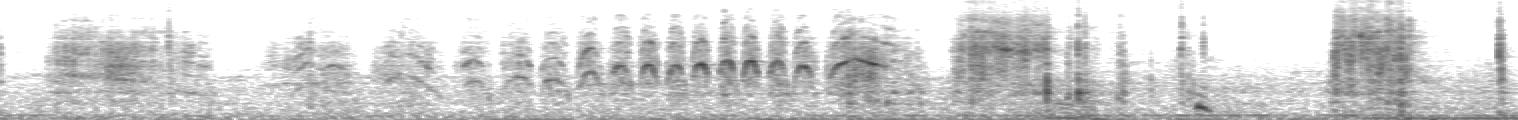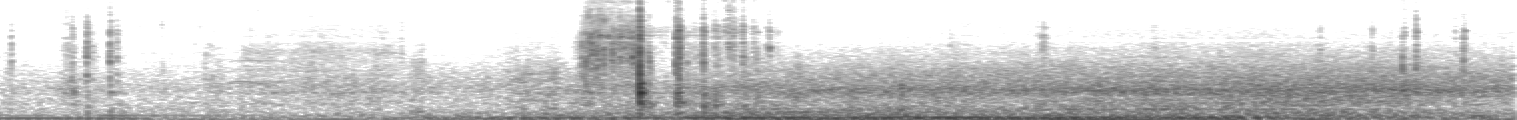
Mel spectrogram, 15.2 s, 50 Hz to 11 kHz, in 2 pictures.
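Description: Matchbox diecast Infiniti G37 Coupe toy car rolling along plastic track, its wheels clicking faster with a rising whir as it gathers speed. A few sharp knocks come in the middle, then a steadier rolling rumble over the last few seconds.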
